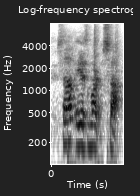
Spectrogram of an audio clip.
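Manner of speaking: loud sharp voice. Real, not acted. Stopping friend's ASMR, raised voice.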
